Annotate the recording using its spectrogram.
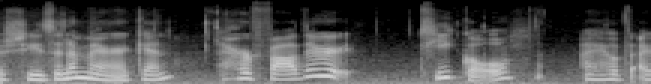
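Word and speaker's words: Teackle: an American her father tikle I hope I pronounced that right was how spell it like T like te e a and then CK l e so it's like tickle but with tea yeah he was the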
